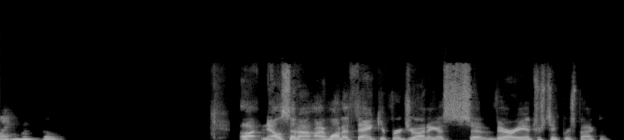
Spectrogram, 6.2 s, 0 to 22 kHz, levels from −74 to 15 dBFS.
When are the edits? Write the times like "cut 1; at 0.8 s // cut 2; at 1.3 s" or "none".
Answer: cut 1; at 2.3 s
